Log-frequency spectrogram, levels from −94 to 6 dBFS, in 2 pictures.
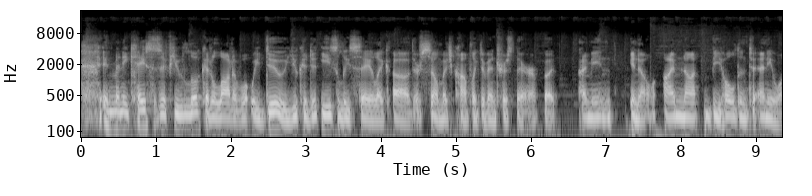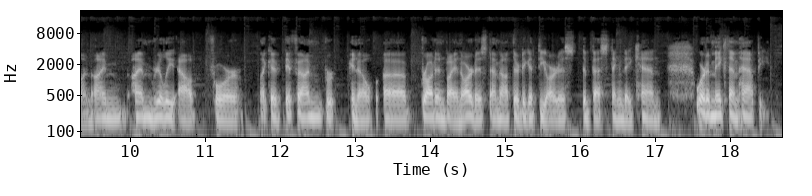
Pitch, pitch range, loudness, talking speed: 90 Hz, 85-100 Hz, -19 LUFS, 220 wpm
